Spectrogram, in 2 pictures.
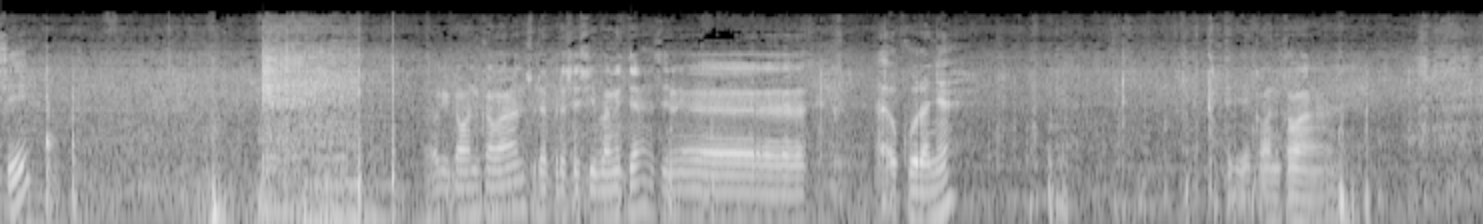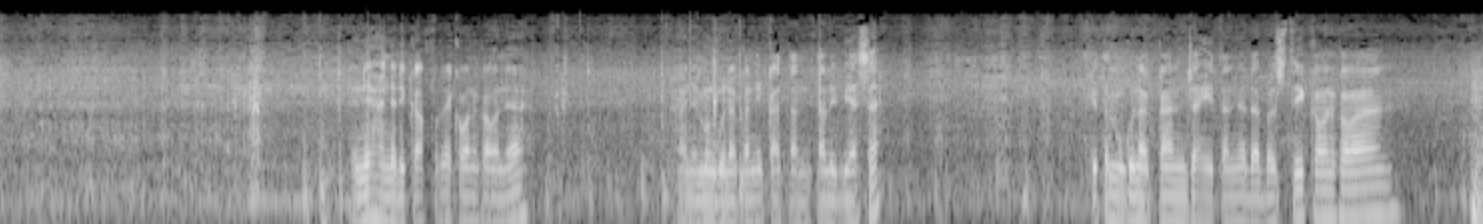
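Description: A leather seat cover rustles and creaks as hands pull and tuck it.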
